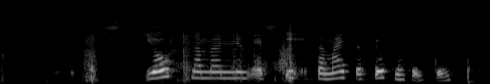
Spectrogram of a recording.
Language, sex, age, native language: Icelandic, female, 11, Icelandic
